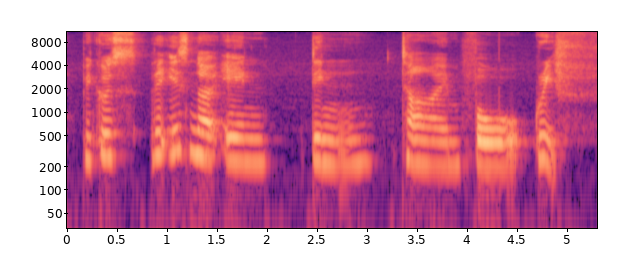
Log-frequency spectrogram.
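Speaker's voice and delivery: unhurried delivery. Speaker addressing viewers, said slowly. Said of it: "And I said that slowly".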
